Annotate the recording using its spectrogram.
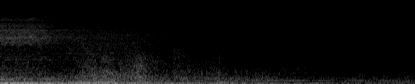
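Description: A short triumphant game fanfare plays and fades away.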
